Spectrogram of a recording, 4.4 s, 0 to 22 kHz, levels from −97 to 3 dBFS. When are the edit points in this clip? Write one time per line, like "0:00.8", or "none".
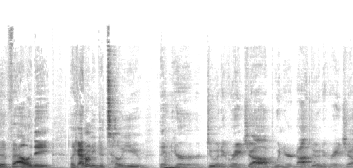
none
